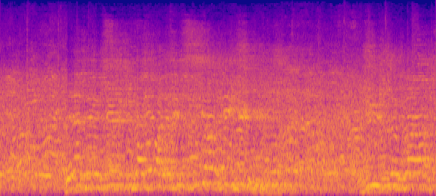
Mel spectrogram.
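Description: A man speaks through a loudspeaker into the hall.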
